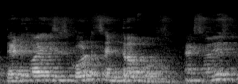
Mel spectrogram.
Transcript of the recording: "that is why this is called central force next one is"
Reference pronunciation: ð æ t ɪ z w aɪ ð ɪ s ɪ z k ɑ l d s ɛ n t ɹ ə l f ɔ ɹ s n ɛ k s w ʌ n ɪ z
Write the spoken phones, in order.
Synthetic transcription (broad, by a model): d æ t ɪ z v aɪ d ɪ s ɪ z k ɑ l d s ɛ n t ɹ ə l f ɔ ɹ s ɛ s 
